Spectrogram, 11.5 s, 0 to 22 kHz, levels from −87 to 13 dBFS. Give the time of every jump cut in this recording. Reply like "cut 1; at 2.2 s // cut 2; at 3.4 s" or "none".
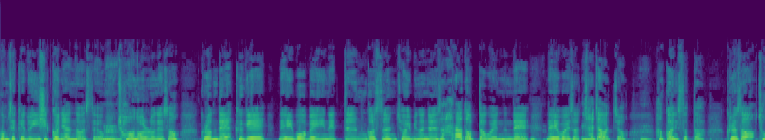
cut 1; at 5.0 s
